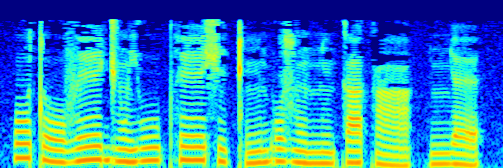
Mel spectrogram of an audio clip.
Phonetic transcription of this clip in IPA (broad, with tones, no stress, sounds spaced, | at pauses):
o˦ t oː˨ v eː˦ d͡ʒ ũ˨ j uː˦ pʰ eː˦ ʃ i˨ kʼ ĩ˨˦ b o˦ z ũ˨ ɲ ĩ˨ k a˦ k ã˨ | ɲ ɛ˨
